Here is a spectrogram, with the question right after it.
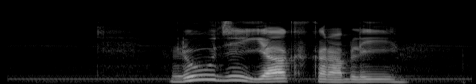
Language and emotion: Russian, neutral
